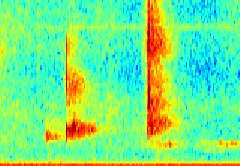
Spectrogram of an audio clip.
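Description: A steady low electrical hum, with a couple of faint, short clicks.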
